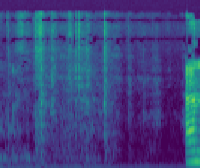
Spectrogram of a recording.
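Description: Faint rustling and a few soft ticks of cardstock and cardboard being handled, as a black cardstock strip is pressed into place inside a kraft cardboard box. A faint low hum runs underneath.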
